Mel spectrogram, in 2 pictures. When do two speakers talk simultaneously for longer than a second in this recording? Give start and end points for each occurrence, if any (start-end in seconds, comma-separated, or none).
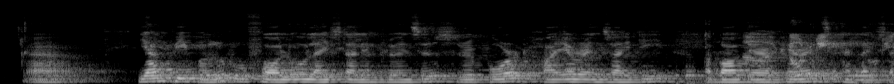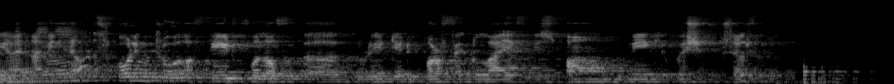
7.4-9.6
